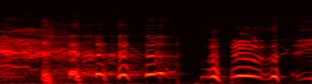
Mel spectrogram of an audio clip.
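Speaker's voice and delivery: long, very high laughing fit; high, drawn-out cracking up; laughter. Real, not acted. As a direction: squeal with helpless laughter. Cracking up at spilled drink.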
